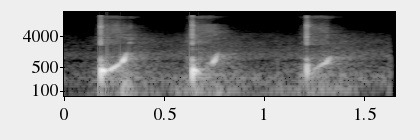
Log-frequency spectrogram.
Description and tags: A water drop made by beatbox technique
